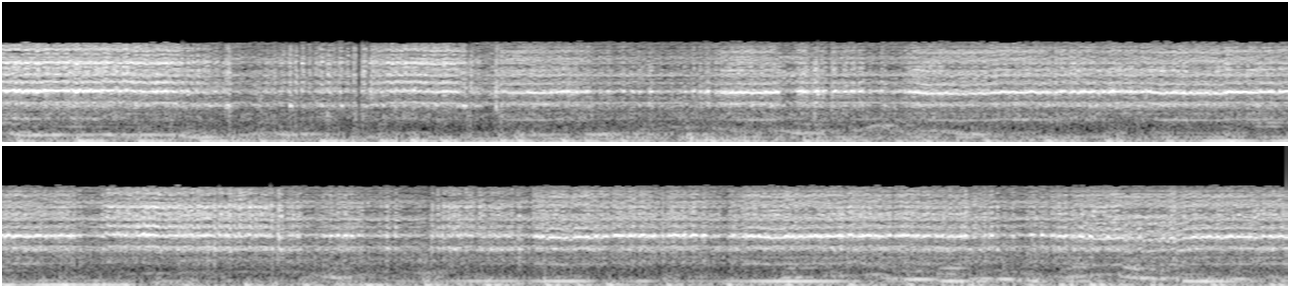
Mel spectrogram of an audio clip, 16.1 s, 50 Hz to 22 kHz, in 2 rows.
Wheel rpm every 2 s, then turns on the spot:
160, 170, 160, 160, 160, 160, 160, 160.
none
